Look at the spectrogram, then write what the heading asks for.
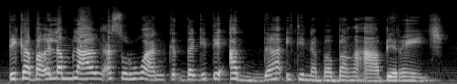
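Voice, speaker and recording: A sharp-tongued, middle-aged Ilocano mother-in-law from a radio drama, played by a woman. She has a fairly high voice and a nagging, sarcastic, demanding way of berating people. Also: moderate pace, lightly acted. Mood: scornful, scolding. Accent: Filipino, Ilocano.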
